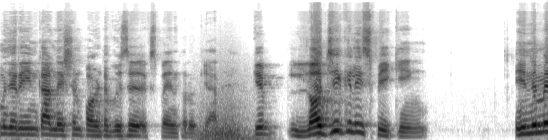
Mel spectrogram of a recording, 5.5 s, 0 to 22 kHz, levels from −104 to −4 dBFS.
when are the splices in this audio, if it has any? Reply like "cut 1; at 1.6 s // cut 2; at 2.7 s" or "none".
cut 1; at 2.2 s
